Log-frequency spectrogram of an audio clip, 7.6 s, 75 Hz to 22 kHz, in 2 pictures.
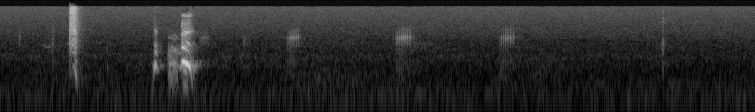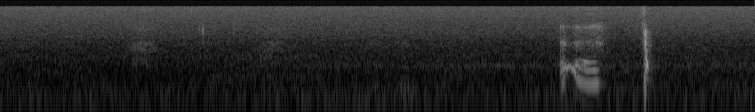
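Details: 2-day-old with hiccups: a few brief, abrupt throat catches spaced apart in a quiet room, with a short voiced sound near the end.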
